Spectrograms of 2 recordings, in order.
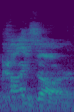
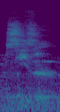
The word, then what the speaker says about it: Caesar: For right now, you will be Kaisar, or Caesar, which is the real way to pronounce it.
